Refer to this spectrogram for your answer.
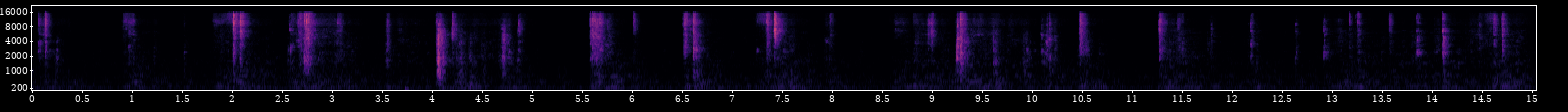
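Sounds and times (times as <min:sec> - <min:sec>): cards rustling and tapping: 0:02.0 - 0:05.0.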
